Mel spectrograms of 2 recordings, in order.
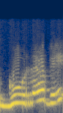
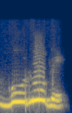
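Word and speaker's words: गुरवे: script, the Devanagari script, it is gurave. It is not guruve. It has to be Gurave. gurave. Yeah. Because when you offer pronounce, that time you say gurave.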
